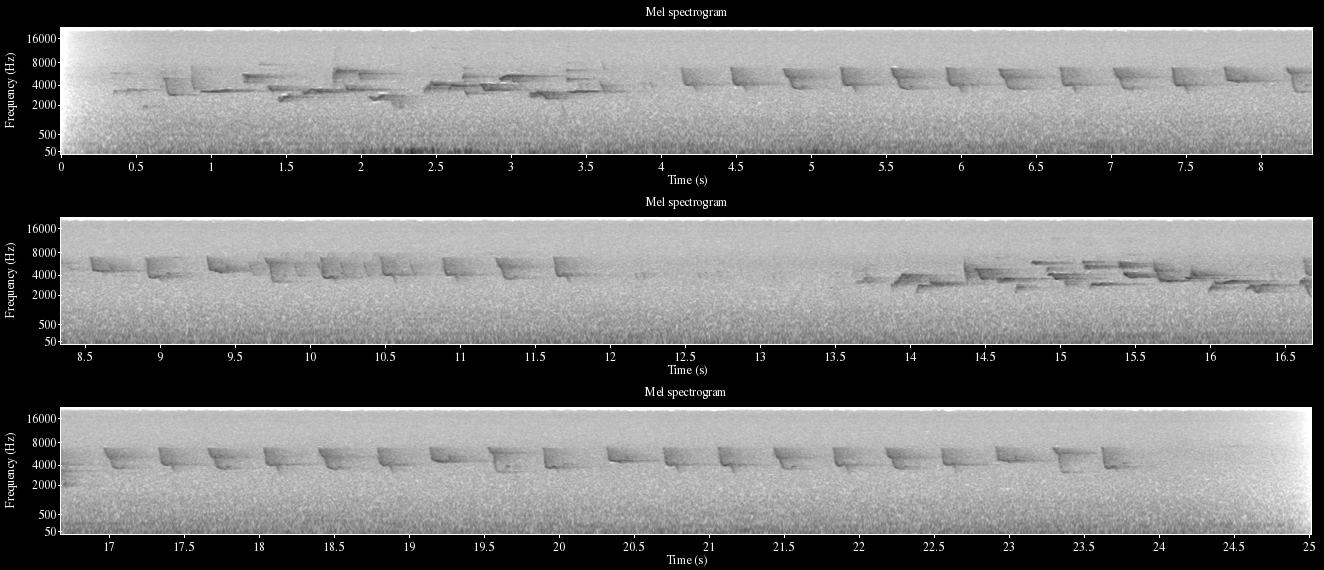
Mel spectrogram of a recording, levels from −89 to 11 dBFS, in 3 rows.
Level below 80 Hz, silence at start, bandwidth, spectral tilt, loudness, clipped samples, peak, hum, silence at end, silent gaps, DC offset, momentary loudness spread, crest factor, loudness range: -36 dBFS; 0.1 s; over 20 kHz; -1.5 dB/octave; -25 LUFS; under 0.1%; -4 dBFS; none; 0.1 s; none; under 0.1%; 15 LU; 22 dB; 8 LU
